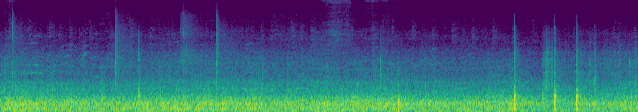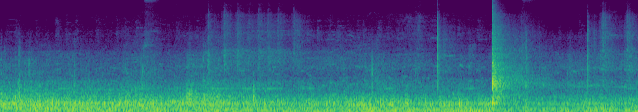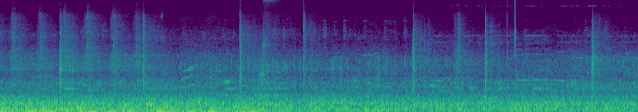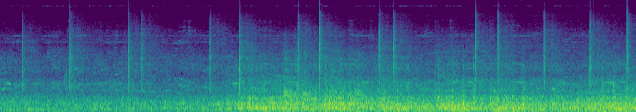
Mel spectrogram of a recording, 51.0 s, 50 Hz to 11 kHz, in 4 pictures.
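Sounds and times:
continuous low rumble: 0.0 - 51.0
distant firecracker pops: 2.2 - 3.0, 3.6 - 4.6, 10.2 - 13.5, 15.5 - 19.0, 22.6 - 23.8, 24.4 - 32.4, 42.4 - 51.0
crackling firework bang: 22.5 - 23.8, 42.4 - 49.4.

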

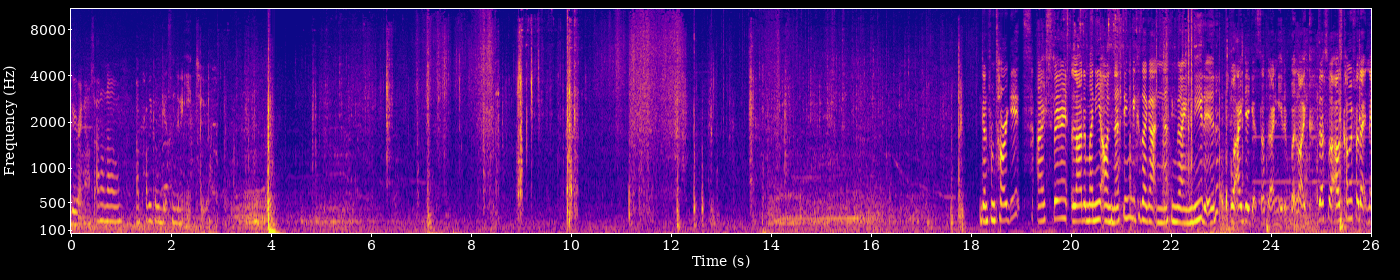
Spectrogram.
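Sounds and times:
plastic bags rustling: 5.5 - 12.4.

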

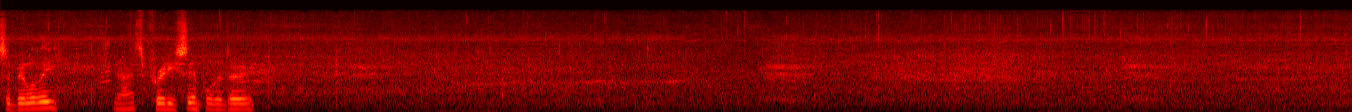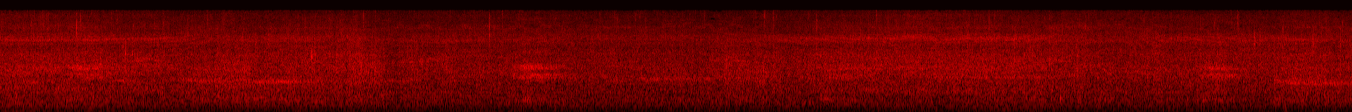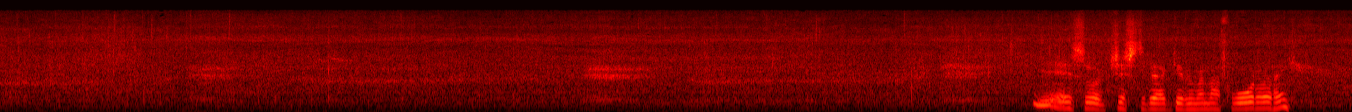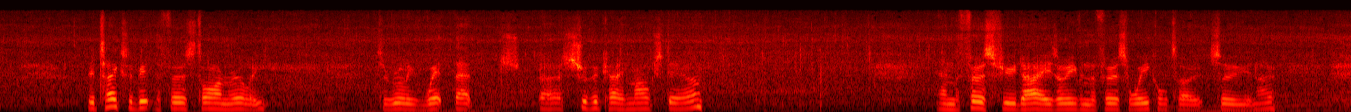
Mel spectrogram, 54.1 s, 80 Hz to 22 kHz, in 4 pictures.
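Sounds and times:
water spraying onto plants: 0.0 - 54.0.

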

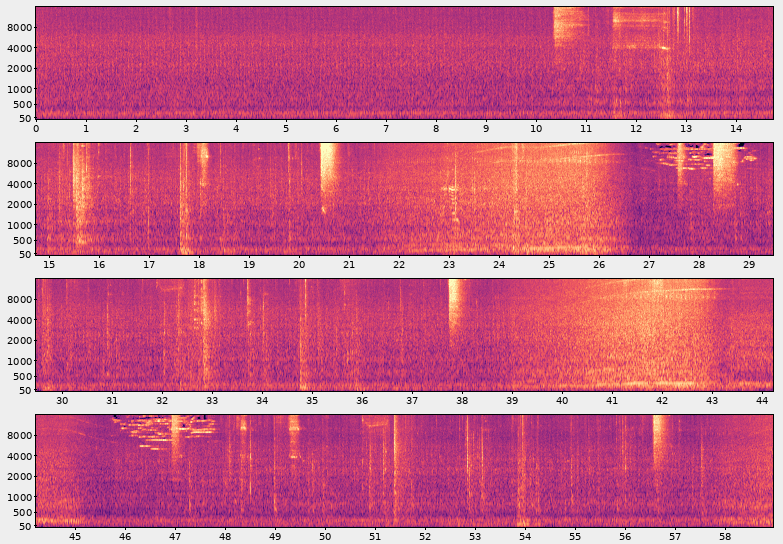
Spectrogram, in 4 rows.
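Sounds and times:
garbage truck diesel engine revving: 0.0 - 58.9
air brake hisses: 10.4 - 11.0, 20.4 - 20.9, 27.4 - 28.8, 37.7 - 38.2, 56.6 - 57.0.

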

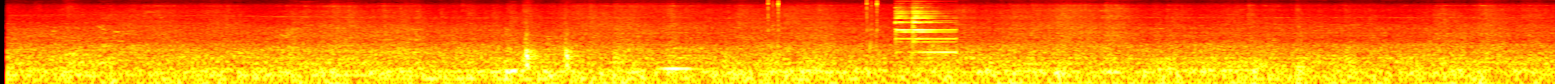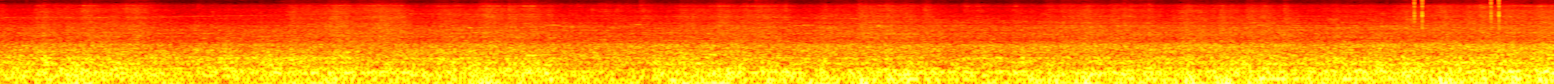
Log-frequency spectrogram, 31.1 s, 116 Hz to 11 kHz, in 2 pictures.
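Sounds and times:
train wheels rumbling on rails: 0.1 - 31.0
brief high tone: 9.0 - 9.6.

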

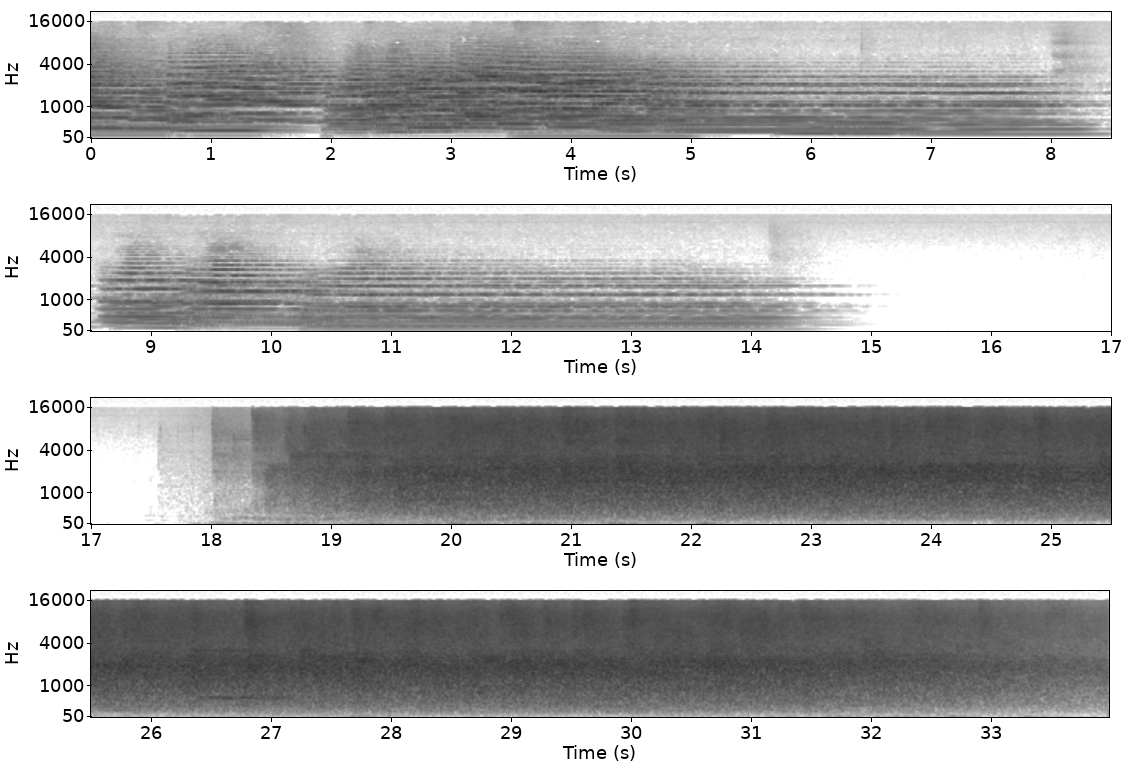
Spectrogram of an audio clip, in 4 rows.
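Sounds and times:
audience applauding: 17.9 - 33.9.

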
